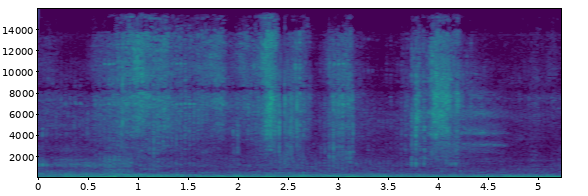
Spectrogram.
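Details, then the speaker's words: Mitsubishi Triton MN after fitting a new pair of front CV shafts, driving in low range while turning: only steady low road rumble, none of the clicking heard since purchase; normal CV joints when turning. "I'm going to drive it again. No more noise. Not a single clicking noise. I cannot believe it."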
